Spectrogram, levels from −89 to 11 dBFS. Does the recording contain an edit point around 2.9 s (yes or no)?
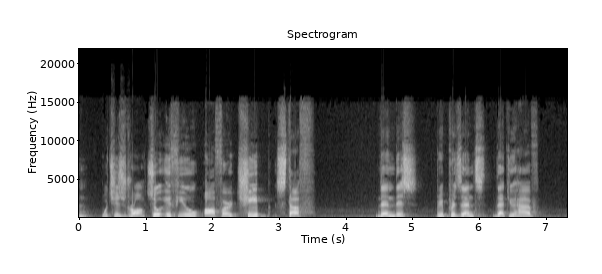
no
